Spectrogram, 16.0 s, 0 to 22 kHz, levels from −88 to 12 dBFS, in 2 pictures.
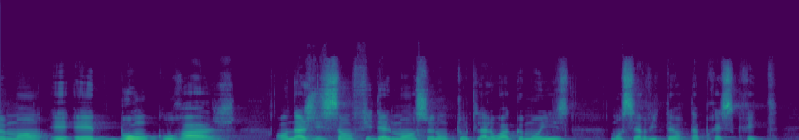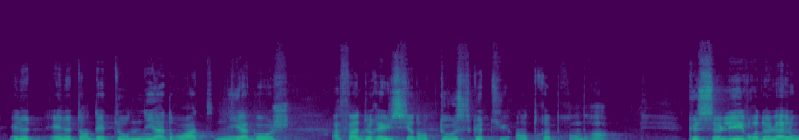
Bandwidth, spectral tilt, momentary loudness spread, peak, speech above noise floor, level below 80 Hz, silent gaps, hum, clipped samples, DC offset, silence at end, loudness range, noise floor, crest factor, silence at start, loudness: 13.5 kHz; -4.5 dB/octave; 13 LU; -16 dBFS; 34 dB; -84 dBFS; none; none; under 0.1%; under 0.1%; 0 s; 5 LU; -69 dBFS; 20 dB; 0 s; -35 LUFS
